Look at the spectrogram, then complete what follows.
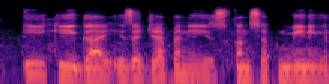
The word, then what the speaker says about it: ikigai: this yes sir may i pronounced as e key guy is a japanese concept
